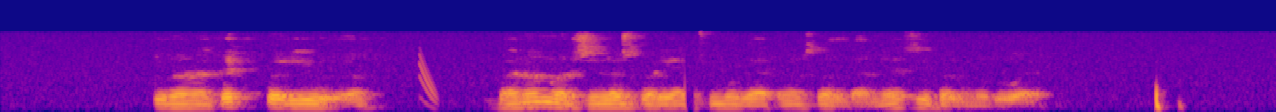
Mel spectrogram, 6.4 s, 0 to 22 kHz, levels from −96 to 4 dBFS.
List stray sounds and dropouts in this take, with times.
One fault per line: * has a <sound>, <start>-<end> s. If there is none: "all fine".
* has a chirp, 2.1-2.2 s
* has a dropout, 3.4-3.5 s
